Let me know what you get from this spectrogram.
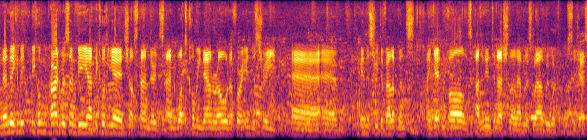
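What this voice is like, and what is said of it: Dublin Irish accent. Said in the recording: “But you have a Dublin accent. ... I can hear it.”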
